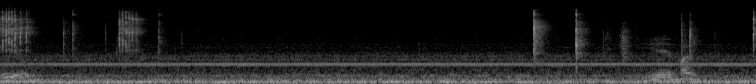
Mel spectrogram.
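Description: Torque wrench ratcheting on intake bolts of a Jeep Commander, repeated quick clicking pawl sounds close by over a steady background hum.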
